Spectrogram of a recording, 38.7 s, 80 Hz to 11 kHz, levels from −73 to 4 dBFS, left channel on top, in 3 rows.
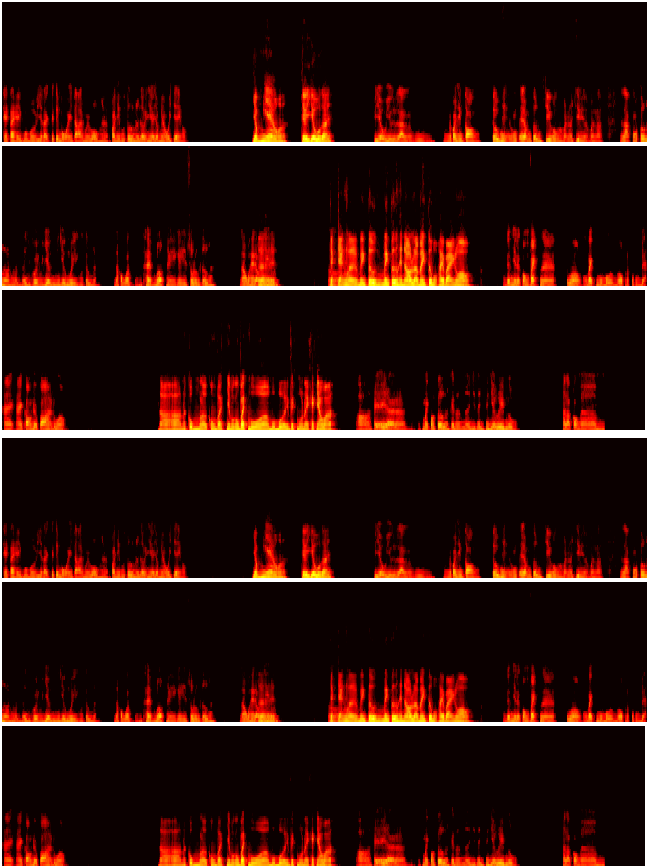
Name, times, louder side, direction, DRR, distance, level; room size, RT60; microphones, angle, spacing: voice 1, 0.0-3.7 7.4-12.0 12.4-14.9 15.1-17.2 17.7-18.4 19.4-19.7 22.9-27.1 32.9-36.1 37.0-37.9, left 1 dB, 35° left, 4.9 m, -33 dB
voice 2, 5.0-5.7 6.0-6.6 18.0-18.4 19.5-22.3 28.9-32.5, left 2 dB, 80° left, 1.5 m, -23 dB
head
